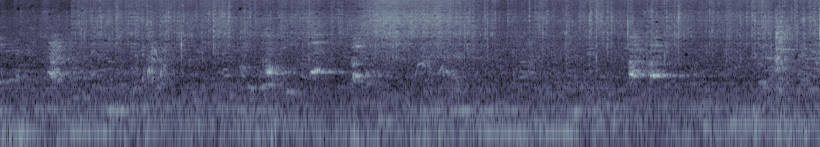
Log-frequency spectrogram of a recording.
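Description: Ground-level splash-pad fountain jets spraying water, a hiss that swells for a couple of seconds around the middle, among short children's calls and voices, the loudest near the end; a low steady hum runs underneath.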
